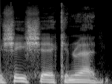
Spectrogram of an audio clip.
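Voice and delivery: plain reading voice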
